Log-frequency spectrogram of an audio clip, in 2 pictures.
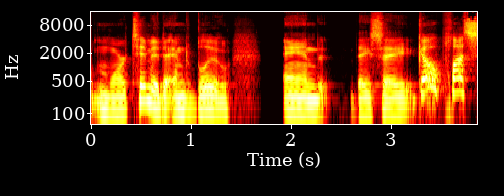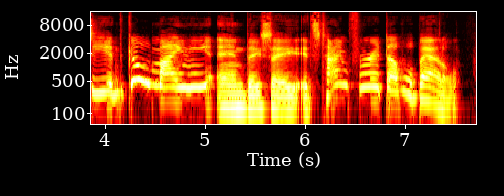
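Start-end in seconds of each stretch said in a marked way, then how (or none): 3.2-5.1 put-on high, childlike twin reciting a script; little girl voice. Twins send out Pokemon. 5.9-7.6 put-on high, childlike twin reciting a script; little girl voice. Twins declare battle.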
